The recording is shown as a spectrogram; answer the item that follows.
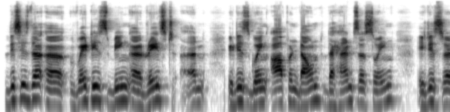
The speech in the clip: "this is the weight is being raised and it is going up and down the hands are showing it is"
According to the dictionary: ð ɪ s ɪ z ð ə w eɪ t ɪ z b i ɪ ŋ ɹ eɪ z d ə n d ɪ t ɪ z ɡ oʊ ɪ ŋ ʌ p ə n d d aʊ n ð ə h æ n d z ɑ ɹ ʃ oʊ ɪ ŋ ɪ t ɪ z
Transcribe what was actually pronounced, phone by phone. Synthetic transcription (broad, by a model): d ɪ s ɪ z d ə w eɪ t ɪ z b i ɪ ŋ ɹ eɪ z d ə n d ɪ t ɪ z ɡ oʊ ɪ ŋ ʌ p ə n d d aʊ n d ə h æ n d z ɑ ɹ s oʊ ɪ ŋ ɪ t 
